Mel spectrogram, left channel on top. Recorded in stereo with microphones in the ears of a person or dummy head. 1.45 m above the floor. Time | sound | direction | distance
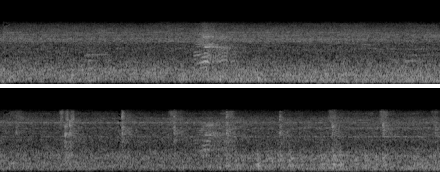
1.9 | a cat meowing | 65° left (ahead or behind) | 1.8 m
